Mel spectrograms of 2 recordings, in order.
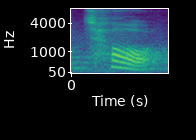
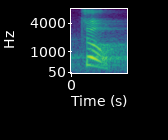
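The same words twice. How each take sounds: First: "cho" with a big airy puff after the consonant; too much air. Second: "Cho" tight and short, no puff of breath; little air. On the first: Teacher showing learners the error, lots of air on "cho". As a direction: overdo the breath on "cho", heavily aspirated. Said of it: "hacemos con mucho aire como cho". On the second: Teacher showing the correct sound, little air on "Cho". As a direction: say "Cho" tense and unaspirated. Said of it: "No quitamos tanto aire al pronunciar". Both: Shown as a demonstration.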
